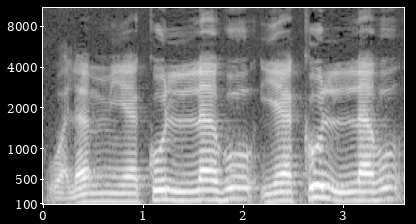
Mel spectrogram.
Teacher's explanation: suara nun sukun tidak terdengar karena sempurna melebur kedalam problem walam yakullahu kufuwan ahad kufuwan ahad Yes ada fathatain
